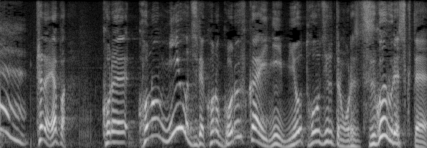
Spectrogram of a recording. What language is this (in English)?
Japanese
